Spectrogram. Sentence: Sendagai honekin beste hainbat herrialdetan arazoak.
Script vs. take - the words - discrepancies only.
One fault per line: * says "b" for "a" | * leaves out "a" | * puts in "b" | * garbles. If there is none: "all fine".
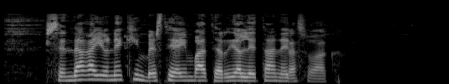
all fine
